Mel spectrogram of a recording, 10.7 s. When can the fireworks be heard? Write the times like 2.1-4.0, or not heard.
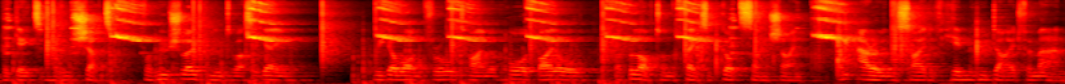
0.5-9.2.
